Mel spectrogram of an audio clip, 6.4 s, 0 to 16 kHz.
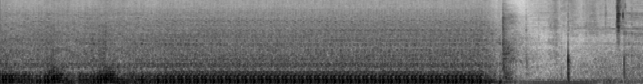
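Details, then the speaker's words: KTM 1290 Super Adventure with replacement battery, cranking dips to 8.2 volts: big twin holds even, steady idle with no misses, no warning light; old failing battery was causing fault codes. "So there we go. Cranking low 8.2 volts, which ain't so good there. So, I can't put air conditioning on, but I'll put my Well, there you go. No warning light."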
